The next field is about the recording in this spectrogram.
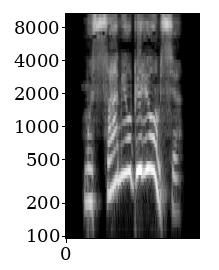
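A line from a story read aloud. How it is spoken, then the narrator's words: Frightened exclamation. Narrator (Russian): испуганно воскликнула горничная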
